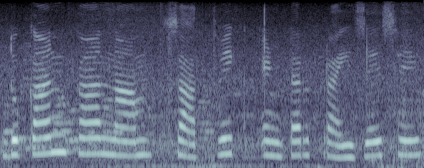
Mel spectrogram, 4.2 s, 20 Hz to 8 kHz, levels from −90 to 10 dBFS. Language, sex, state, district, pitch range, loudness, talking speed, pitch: Hindi, female, Madhya Pradesh, Dhar, 245-275 Hz, -17 LUFS, 85 wpm, 255 Hz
